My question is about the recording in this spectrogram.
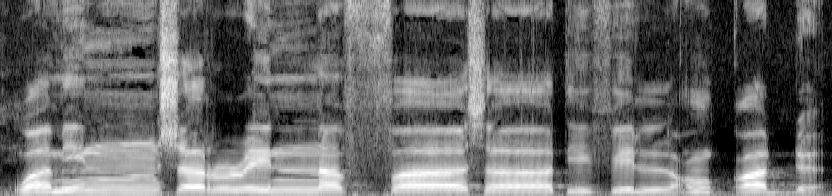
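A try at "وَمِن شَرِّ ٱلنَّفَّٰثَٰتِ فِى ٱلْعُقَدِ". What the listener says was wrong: Lidahnya keluarin Pak. Dia itu lebih ke TH Pak sebenarnya Pak.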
